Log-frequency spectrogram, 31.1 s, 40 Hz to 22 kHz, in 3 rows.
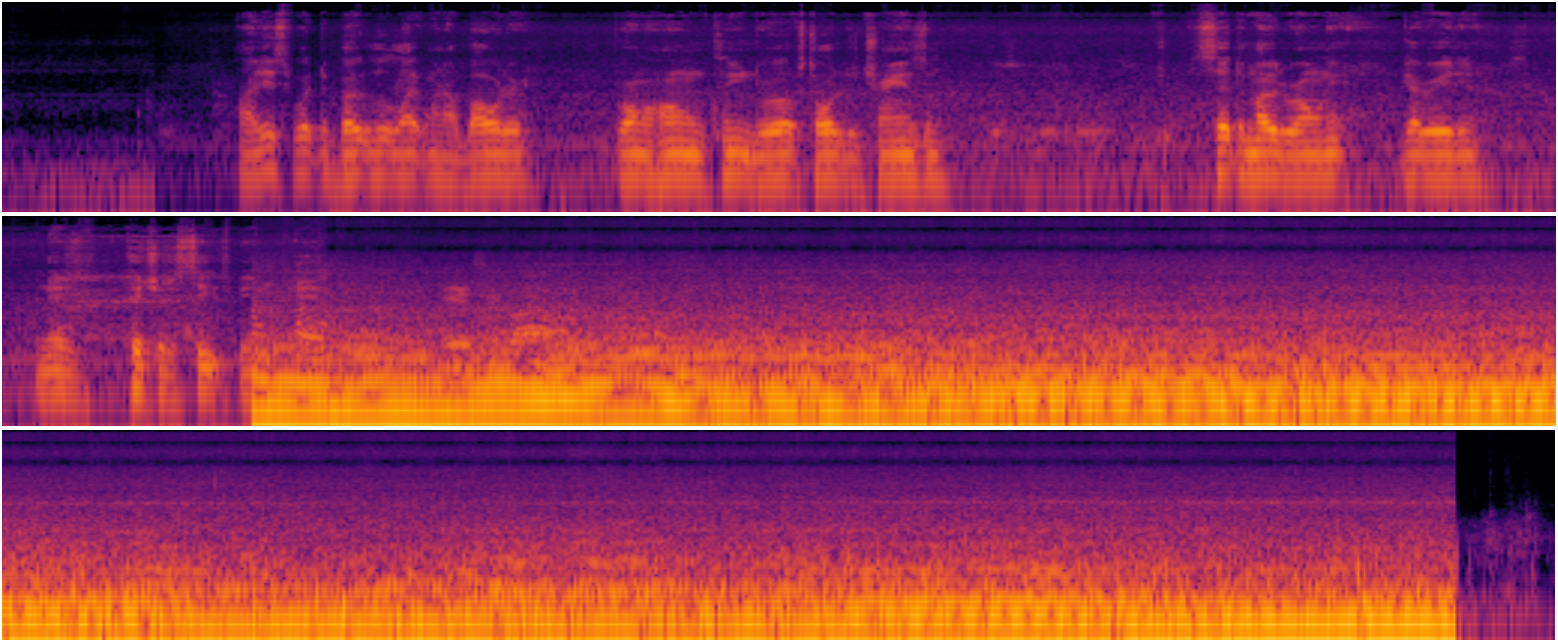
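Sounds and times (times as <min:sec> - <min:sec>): outboard motor running: 0:03.6 - 0:30.4
wind and water rushing: 0:12.0 - 0:30.4.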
